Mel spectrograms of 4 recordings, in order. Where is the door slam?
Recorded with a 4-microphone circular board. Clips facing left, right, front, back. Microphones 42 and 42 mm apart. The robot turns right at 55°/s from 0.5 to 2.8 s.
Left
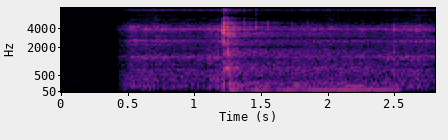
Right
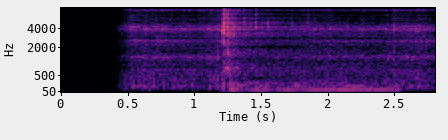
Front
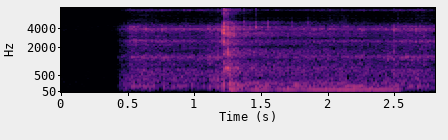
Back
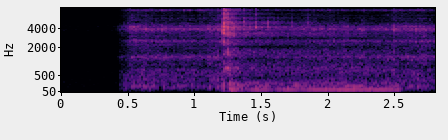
30° left; by 2.5 s 105° left.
